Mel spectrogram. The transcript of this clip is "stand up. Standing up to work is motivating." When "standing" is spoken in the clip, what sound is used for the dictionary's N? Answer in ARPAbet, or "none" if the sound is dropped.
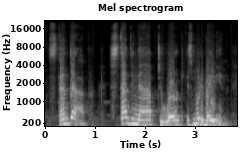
N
